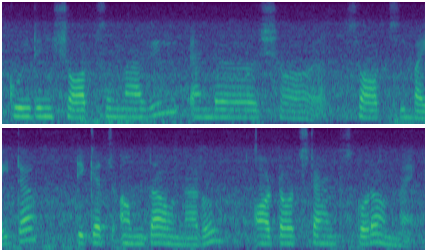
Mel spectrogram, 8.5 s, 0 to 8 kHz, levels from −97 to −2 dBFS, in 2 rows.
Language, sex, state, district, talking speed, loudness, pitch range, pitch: Telugu, female, Andhra Pradesh, Srikakulam, 105 wpm, -38 LUFS, 180-205 Hz, 185 Hz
